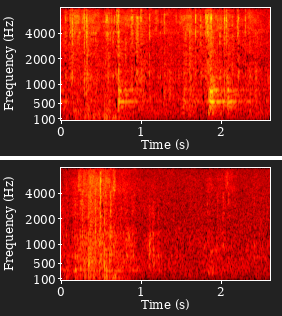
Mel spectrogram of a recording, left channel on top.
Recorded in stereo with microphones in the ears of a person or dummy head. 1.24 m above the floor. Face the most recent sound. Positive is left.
No sound to turn to.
